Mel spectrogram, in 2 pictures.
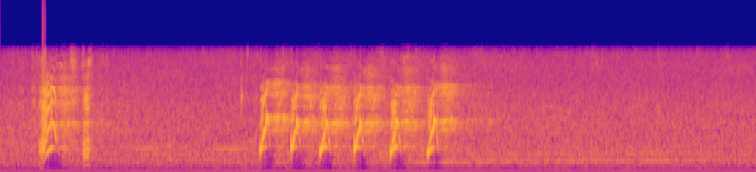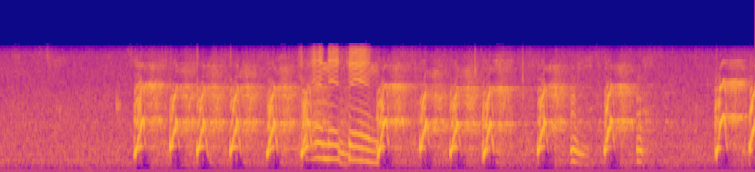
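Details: Pet Collie barking persistently at a roommate while the other dogs ignore him. Two long runs of quick, sharp barks are separated by a pause of several seconds. A brief whiny yelp is heard in the second run.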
